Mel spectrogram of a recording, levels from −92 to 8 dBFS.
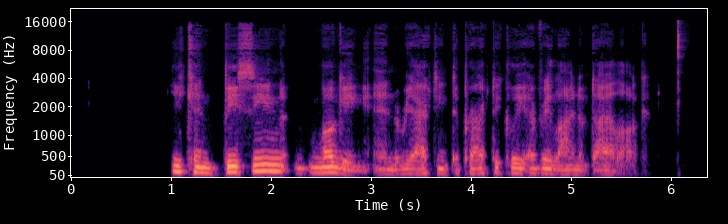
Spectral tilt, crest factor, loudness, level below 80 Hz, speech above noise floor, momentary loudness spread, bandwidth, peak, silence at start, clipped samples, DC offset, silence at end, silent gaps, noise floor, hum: -7 dB/octave; 18 dB; -23 LUFS; -60 dBFS; over 68 dB; 13 LU; 16.5 kHz; -4 dBFS; 1 s; under 0.1%; under 0.1%; 0.25 s; none; under -90 dBFS; none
